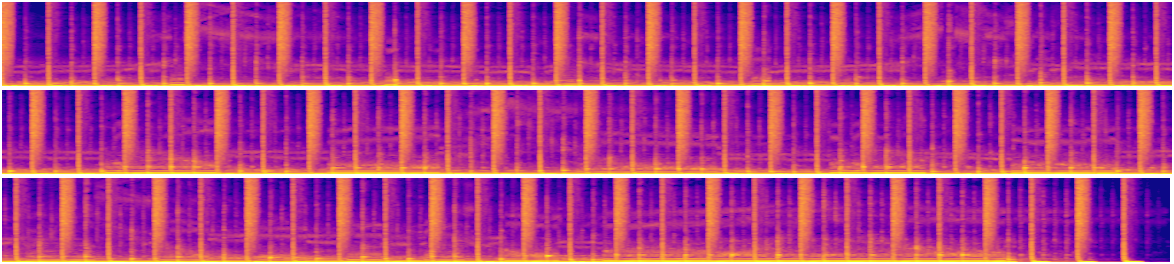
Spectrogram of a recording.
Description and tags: SQ never satisfied Music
